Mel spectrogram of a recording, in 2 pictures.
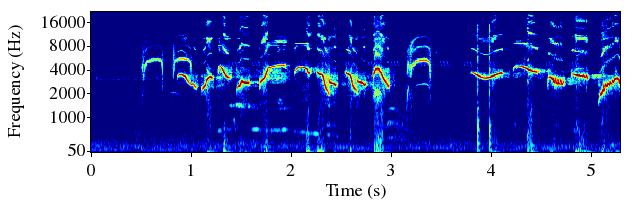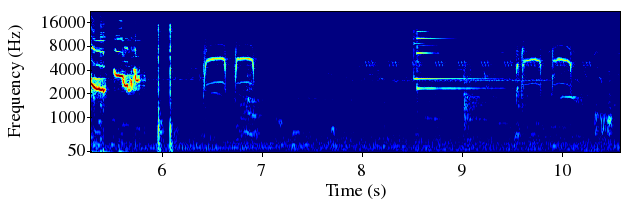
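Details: Oriental magpie-robin (kacer) song used as a lure to make other kacer sing; rich whistled phrases sliding up and down in quick bursts, with paired arched high notes and a thin piercing whistle near the end.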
